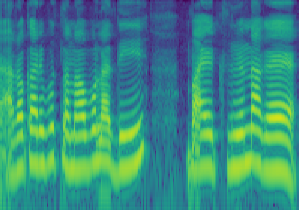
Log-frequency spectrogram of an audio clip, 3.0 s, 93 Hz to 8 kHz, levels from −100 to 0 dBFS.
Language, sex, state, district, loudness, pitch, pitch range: Chakma, female, Tripura, Unakoti, -15 LUFS, 230 Hz, 225-255 Hz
